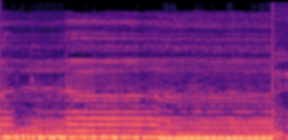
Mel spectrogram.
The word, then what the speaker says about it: اللہ: کوئی نقطہ نہیں ہے۔ اب اللہ کا ذرا تلفظ کریں اور سمجھیں کہ آپ اسے کیسے ادا کرتے ہیں۔ آپ اس کے حروف کو اپنے حلق کے پچھلے حصے سے ادا کرتے ہیں بغیر ہونٹوں کو حرکت دیے۔ اس کا مطلب ہے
